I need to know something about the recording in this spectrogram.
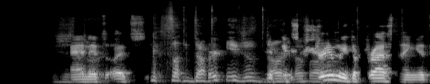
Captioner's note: laughs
